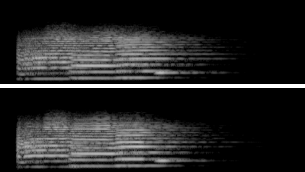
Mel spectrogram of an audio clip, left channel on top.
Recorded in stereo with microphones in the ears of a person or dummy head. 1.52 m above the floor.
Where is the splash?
I don't hear a splash.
